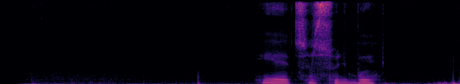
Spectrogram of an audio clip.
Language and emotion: Russian, neutral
